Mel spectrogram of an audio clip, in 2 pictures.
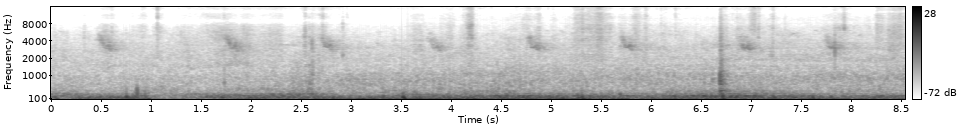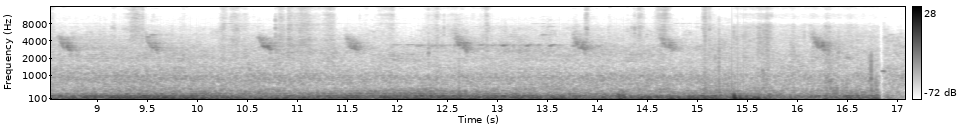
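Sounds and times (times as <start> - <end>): bird chirping: 3.6 - 16.9.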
